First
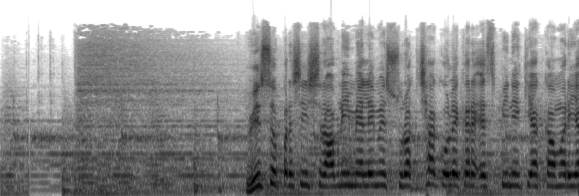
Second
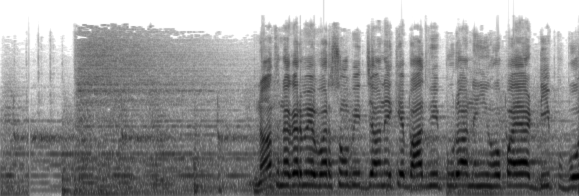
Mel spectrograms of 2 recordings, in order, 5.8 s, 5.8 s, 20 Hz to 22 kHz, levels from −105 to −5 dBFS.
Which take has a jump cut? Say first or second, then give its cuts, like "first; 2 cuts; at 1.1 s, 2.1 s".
second; 1 cut; at 2.3 s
